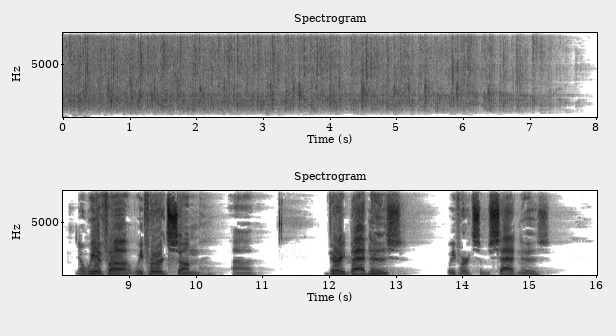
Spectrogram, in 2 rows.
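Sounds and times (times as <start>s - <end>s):
large audience applause: 0.0s - 7.7s
speech: 8.2s - 11.0s, 12.0s - 13.1s, 13.8s - 15.3s.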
